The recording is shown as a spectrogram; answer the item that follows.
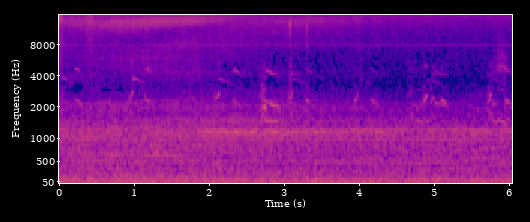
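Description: Steady low background rumble with a few faint, short high chirps.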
